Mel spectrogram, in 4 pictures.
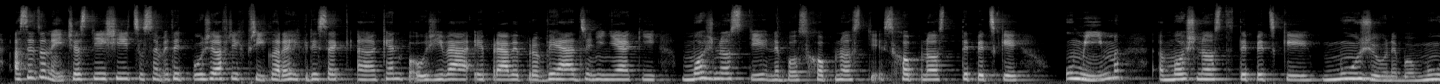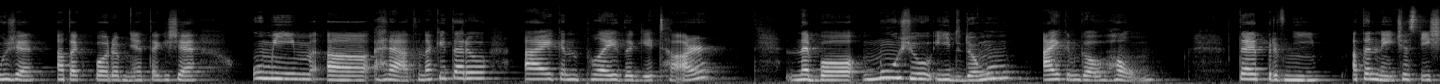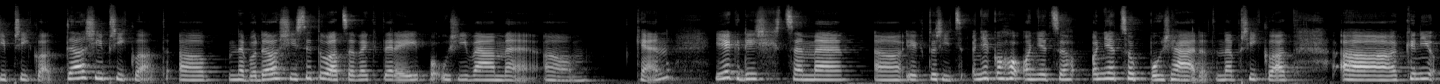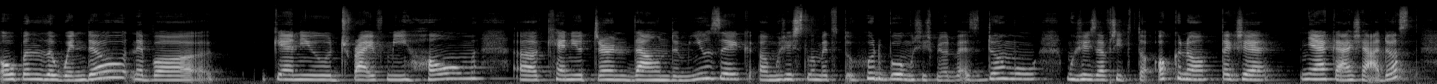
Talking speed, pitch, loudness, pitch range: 125 wpm, 225 Hz, -22 LUFS, 210-245 Hz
